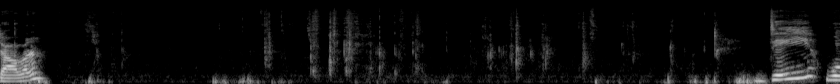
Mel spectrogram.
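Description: A plastic binder sleeve crinkles.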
